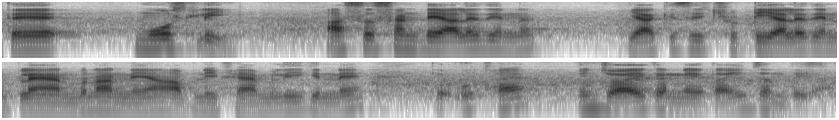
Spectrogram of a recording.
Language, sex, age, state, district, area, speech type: Dogri, male, 45-60, Jammu and Kashmir, Kathua, rural, spontaneous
